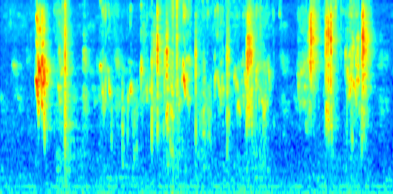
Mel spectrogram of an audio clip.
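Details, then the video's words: Playing budgies chatter with scattered scratchy chirps and squeaks over a constant low droning hum. "Happy Parakeets Chirping Sound #budgies Singing, Playing"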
